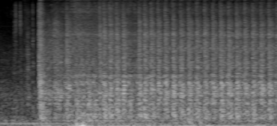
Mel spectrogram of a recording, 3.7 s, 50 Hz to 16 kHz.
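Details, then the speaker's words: Circa-2000 Jaguar S-Type left in a carport 8–9 years, quarter tank of fuel of unknown age: starter spins, uneven lumpy turning with weak occasional firing, never a clean idle; fuel pump not heard running, suspected; crank no start. "I can't hear the fuel pump running."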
